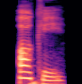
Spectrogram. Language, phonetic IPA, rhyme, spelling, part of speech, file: Hungarian, [ˈɒki], -ki, aki, pronoun, Hu-aki.ogg
- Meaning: who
